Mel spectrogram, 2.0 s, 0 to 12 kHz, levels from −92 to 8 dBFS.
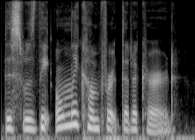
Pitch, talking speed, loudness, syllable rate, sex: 195 Hz, 215 wpm, -18 LUFS, 6.2 syllables/s, female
